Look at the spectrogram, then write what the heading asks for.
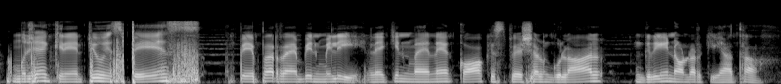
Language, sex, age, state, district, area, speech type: Urdu, male, 60+, Uttar Pradesh, Lucknow, urban, read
